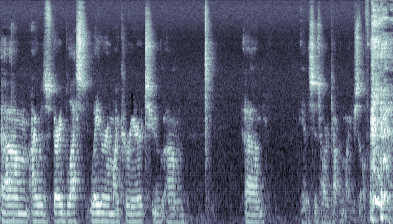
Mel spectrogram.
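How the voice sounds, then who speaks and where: Audible room echo surrounds a man speaking in a New England accent. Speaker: executive coach, retired Air Force leader. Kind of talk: interview. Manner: halting, many fillers and repeats.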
